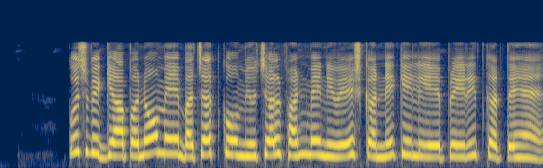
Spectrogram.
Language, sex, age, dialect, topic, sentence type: Hindi, female, 31-35, Garhwali, banking, statement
